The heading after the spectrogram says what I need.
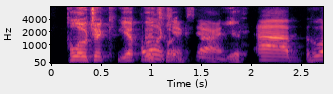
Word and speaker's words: Palochik: Did I pronounce that right? Palochik? Palochik.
